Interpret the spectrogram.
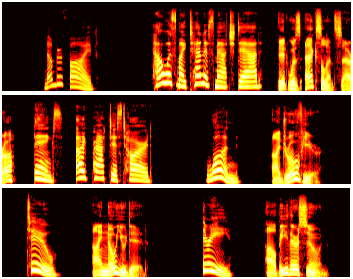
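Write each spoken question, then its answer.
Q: Thanks. I practiced hard.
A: 2: I know you did.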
